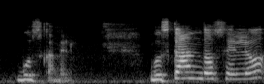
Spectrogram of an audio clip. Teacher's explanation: una palabra compuesta no es simple no entonces vemos aquí que la mayor fuerza de voz está en la anterior a la antepenúltima sílaba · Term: sobresdrújulas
